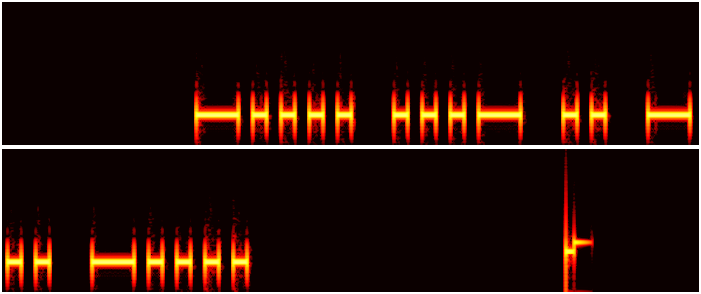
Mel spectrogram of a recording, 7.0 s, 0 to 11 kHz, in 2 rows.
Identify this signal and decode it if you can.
Morse code, heard as a keyed tone, about 17 wpm, 700 Hz. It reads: 6VID6
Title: Five Challenging Letter-Number Combinations 17wpm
